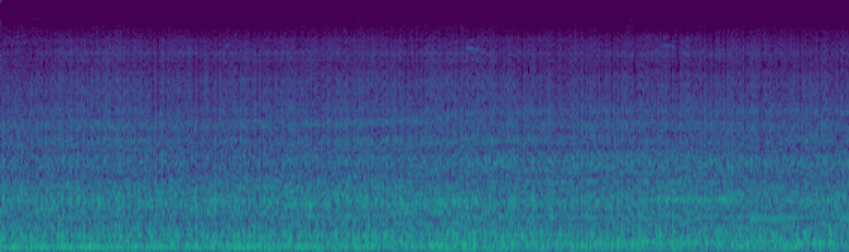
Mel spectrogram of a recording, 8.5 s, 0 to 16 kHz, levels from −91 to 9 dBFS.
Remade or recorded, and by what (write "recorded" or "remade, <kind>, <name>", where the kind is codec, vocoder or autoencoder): remade, vocoder, BigVGAN v2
